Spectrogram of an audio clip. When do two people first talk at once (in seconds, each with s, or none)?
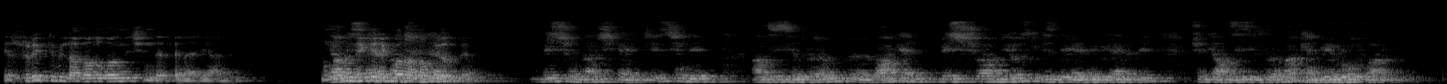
3.2 s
